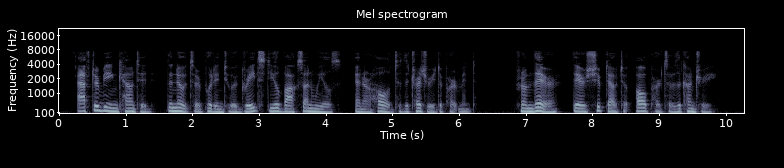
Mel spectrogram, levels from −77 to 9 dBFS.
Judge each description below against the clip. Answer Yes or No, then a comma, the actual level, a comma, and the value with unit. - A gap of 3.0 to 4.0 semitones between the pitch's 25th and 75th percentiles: Yes, average, 3.3 semitones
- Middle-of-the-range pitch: Yes, medium, 145 Hz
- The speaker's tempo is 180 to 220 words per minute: Yes, average, 185 wpm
